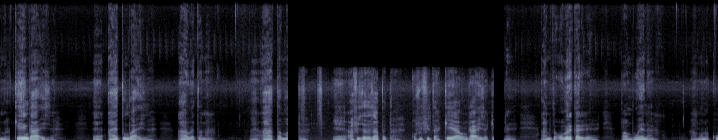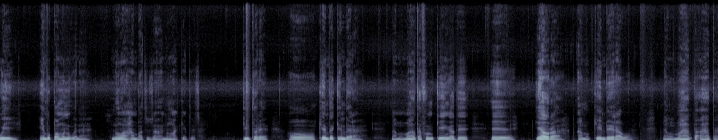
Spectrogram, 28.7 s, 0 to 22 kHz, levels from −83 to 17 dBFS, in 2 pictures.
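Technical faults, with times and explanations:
5.75 to 10.07 s, input switched to a poorer device: after a 200 ms gap the speech turns duller, with nothing above 11.4 kHz, a faint new background noise some 40 dB down and no real loudness change, then clears again; recording likely shifted to a narrower-band microphone.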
